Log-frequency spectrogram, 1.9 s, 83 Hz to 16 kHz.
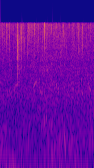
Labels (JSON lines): {"label": "biophony", "recorder": "SoundTrap 500"}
